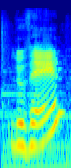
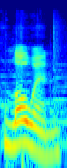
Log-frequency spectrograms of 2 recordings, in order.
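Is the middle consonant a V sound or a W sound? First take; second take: V sound; W sound. First: The middle consonant is a V sound. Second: The middle consonant is a W sound. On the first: The speaker calls it wrong. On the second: The speaker calls it right.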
